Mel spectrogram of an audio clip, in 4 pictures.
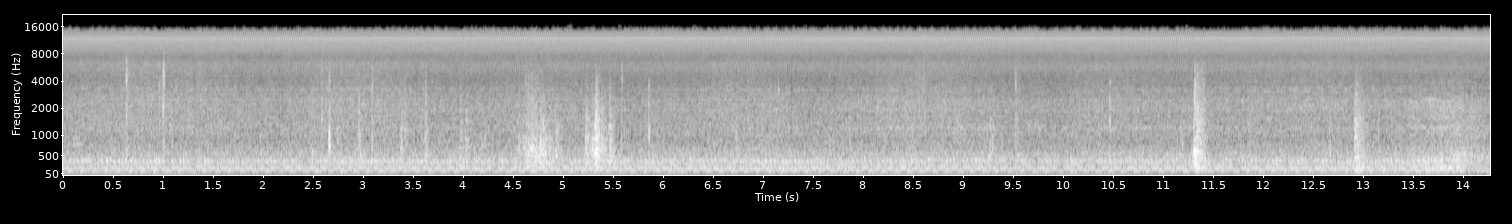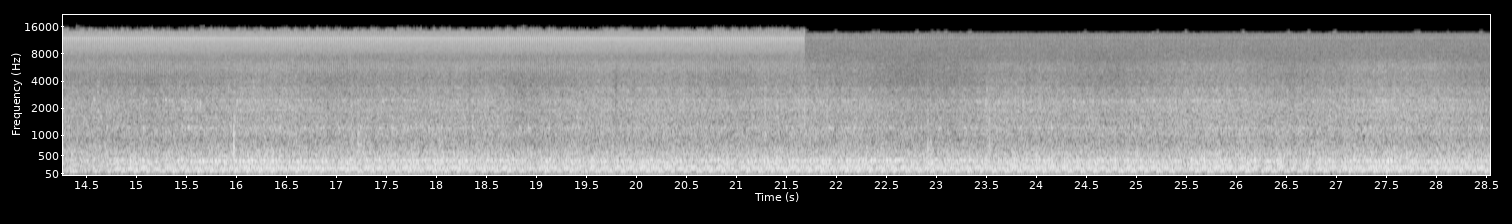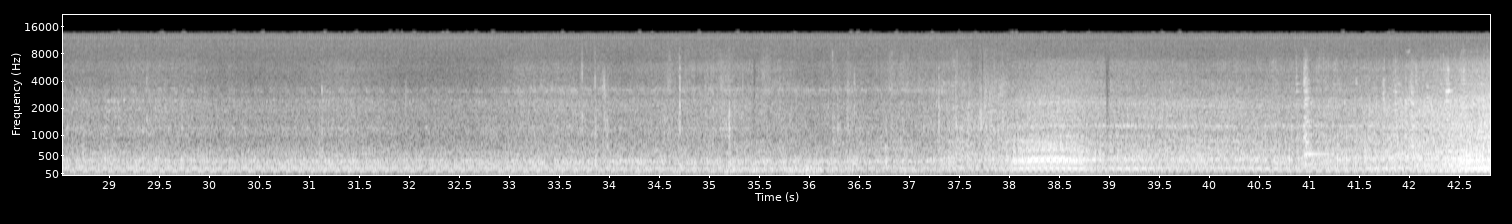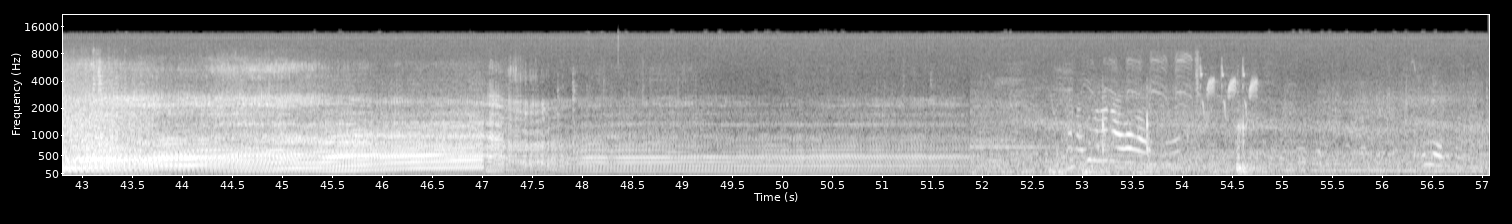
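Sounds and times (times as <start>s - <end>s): rally car engine revving and accelerating: 12.4s - 14.4s, 34.9s - 52.0s.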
